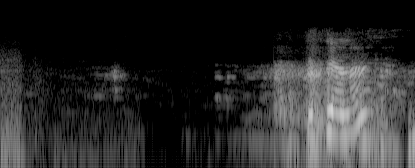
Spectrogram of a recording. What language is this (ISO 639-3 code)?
pan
